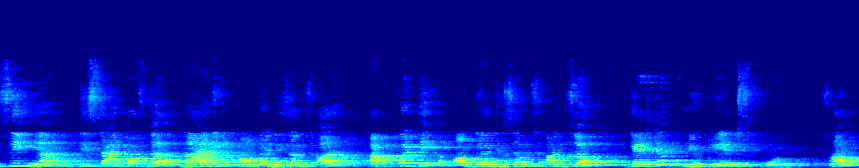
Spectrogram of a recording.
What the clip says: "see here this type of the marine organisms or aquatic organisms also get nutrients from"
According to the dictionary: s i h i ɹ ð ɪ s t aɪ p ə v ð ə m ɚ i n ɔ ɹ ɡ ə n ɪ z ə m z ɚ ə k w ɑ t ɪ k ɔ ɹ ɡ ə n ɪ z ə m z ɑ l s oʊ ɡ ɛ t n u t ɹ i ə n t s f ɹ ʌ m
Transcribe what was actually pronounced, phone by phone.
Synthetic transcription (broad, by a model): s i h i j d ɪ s t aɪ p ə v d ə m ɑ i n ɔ ɹ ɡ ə n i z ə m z ɚ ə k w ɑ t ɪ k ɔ ɹ ɡ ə n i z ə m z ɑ n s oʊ ɡ ɛ t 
